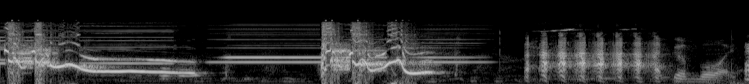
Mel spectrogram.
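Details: Australian Cattle Dog; howl; singing along to harmonica music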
